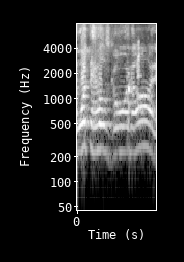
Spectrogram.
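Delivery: high, loud, surprised and startled outburst.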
